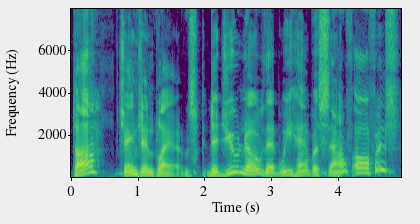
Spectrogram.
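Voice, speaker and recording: A man playing Santa as an earnest, flustered older father who speaks haltingly in a children's audio story. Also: fairly high pitch, wildly swooping pitch, dry recording, clean studio sound, heavily acted. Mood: decisive, coaxing. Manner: halting, emotional, deliberate pauses.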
